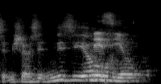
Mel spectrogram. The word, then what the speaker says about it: Niziol: How do I pronounce it, Michelle? Is it Niziol? Niziol. Niziol.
